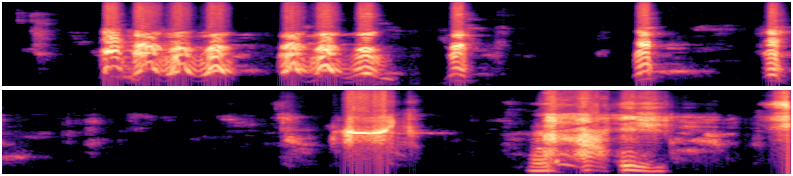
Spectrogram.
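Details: Canaan desert dogs barking in quick runs of short, harmonic yelping barks, grouped in threes early on, then single barks. A thin whistled tone and a human voice follow.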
